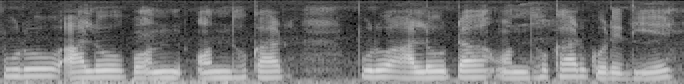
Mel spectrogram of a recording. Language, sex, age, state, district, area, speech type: Bengali, female, 60+, West Bengal, Paschim Medinipur, urban, spontaneous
